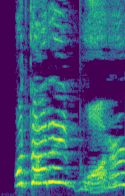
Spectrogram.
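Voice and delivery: high, loud disbelieving retort; incredulous outburst. Retold or imitated. Doctor scoffing at patient's watermelon excuse, high and loud. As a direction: jump up in mock disbelief.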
